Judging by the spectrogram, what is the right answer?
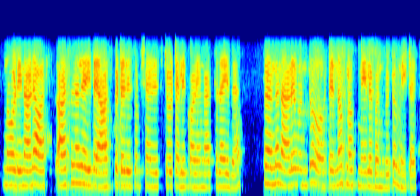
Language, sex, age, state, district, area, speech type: Kannada, female, 18-30, Karnataka, Hassan, urban, conversation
